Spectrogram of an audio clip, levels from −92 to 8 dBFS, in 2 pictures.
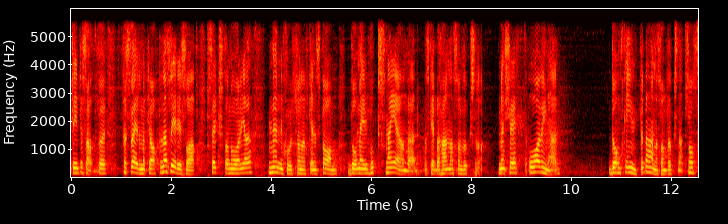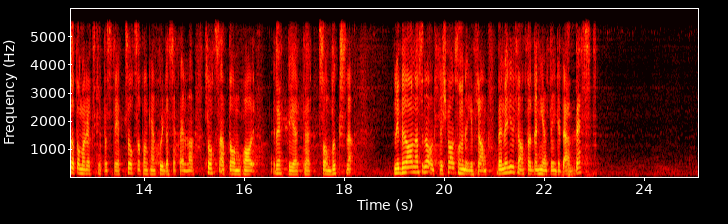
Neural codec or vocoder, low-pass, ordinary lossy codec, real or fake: codec, 44.1 kHz, 1.7 kbps, Pupu-Codec; 5.4 kHz; none; fake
